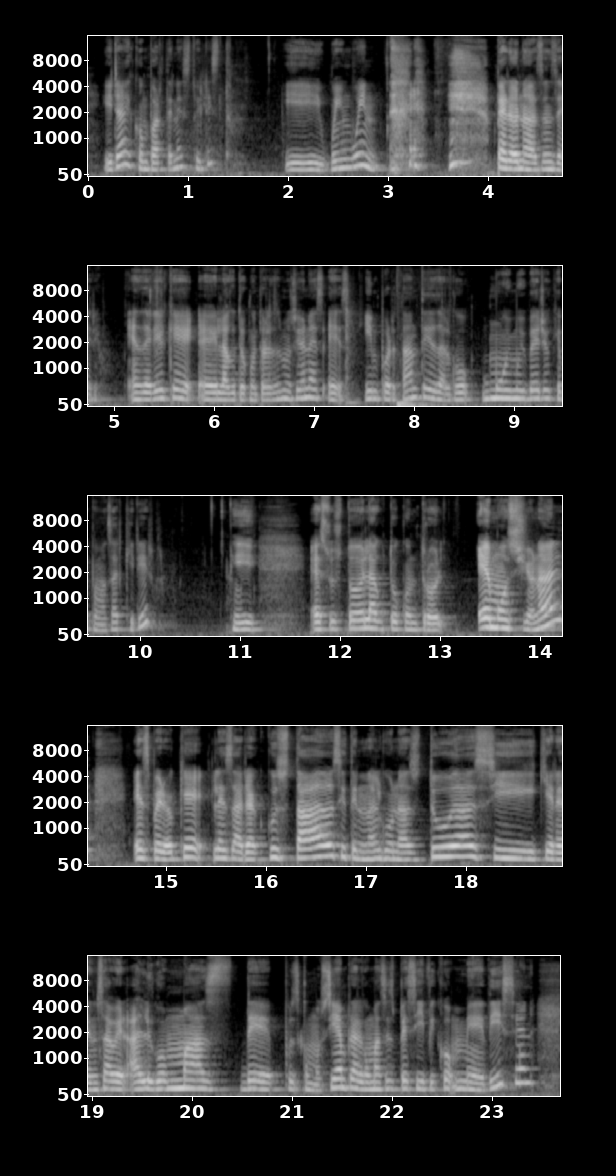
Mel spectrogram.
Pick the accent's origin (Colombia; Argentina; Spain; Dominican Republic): Colombia; moved away; also born or lived in San Francisco; yo soy colombiana, pues nací allá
